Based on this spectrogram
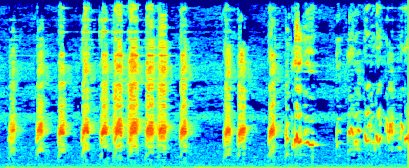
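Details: Agitated male sooty-headed bulbul calling to a female, stirred up by other bulbuls calling; a rapid run of about a dozen sharp chirps, then scattered notes and a downslurred twitter, with a faint low hum behind.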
